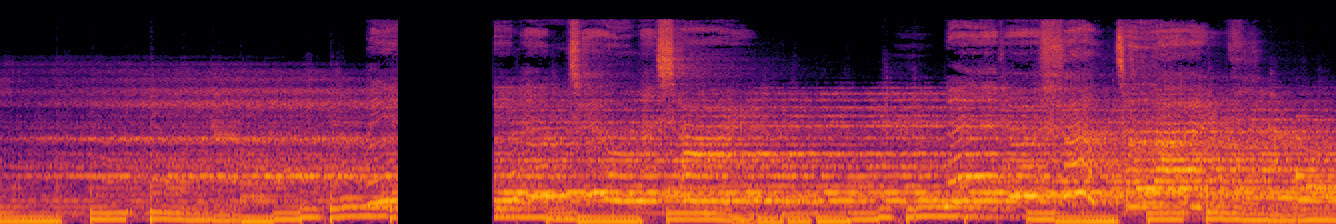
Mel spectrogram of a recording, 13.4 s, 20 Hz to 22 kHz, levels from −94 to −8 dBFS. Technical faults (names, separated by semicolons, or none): rebuffering stall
